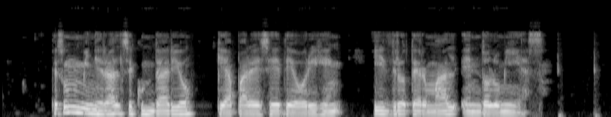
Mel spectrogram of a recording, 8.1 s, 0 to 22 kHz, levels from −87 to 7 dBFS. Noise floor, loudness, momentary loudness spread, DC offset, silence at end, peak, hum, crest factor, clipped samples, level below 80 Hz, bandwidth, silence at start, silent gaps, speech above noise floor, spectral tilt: -57 dBFS; -13 LUFS; 9 LU; under 0.1%; 0.7 s; 0 dBFS; none; 12 dB; under 0.1%; -46 dBFS; 7.2 kHz; 0.7 s; none; 46 dB; -7.5 dB/octave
